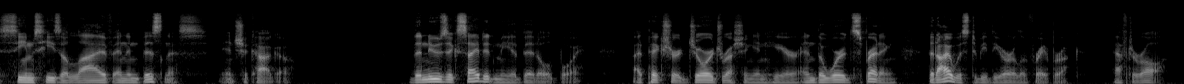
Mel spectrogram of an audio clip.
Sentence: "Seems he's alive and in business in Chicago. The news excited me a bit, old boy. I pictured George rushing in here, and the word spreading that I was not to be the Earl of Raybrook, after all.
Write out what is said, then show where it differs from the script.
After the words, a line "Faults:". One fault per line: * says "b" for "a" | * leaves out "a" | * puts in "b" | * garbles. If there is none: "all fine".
"Seems he's alive and in business in Chicago. The news excited me a bit, old boy. I pictured George rushing in here, and the word spreading that I was to be the Earl of Raybrook, after all.
Faults:
* leaves out "not"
